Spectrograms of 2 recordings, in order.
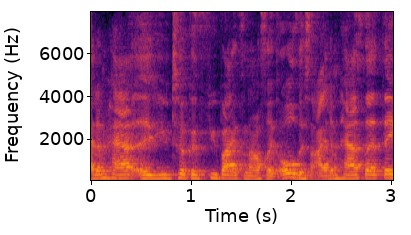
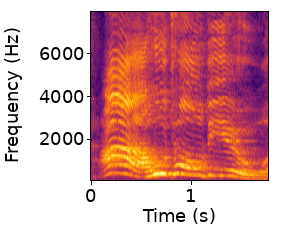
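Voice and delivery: very high, loud, shrill, booming, drawn-out mock rage; 9 semitones higher, 16 dB louder than usual. Acting out how the pizza man reacts when angry: imitating Tony getting pissed off. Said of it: "He gets really pissed off".

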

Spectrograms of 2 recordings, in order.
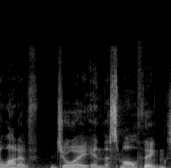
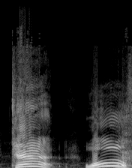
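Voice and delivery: put-on overjoyed exclaiming, very high and very loud; 13 dB louder than usual. Speaker acts out her reaction to each animal on TV, imitating happy excitement. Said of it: "Like so happy about it the whole time".

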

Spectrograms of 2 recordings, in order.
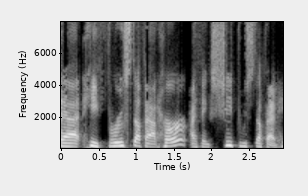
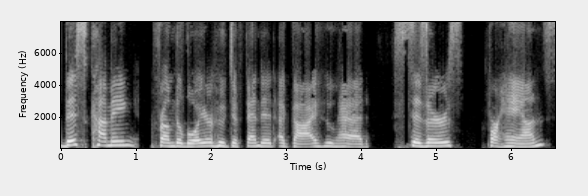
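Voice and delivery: normal talking voice

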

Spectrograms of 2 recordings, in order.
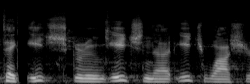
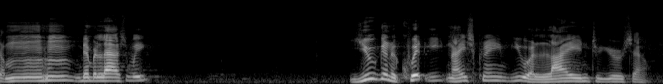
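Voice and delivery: put-on wicked, tempting character voice; 2 semitones higher than usual. Contrasting voices a listener hears, speaking as the devil: devil's voice. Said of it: "the devil's voice".

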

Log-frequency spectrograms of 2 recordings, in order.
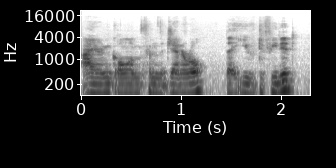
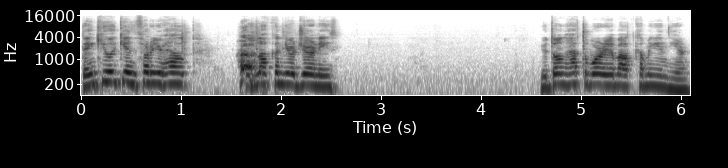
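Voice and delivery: very high royal princess voice; 11 semitones higher than usual. A narrator voices the princess replying to Dallin, princess voice. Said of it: "but in Princess's voice".

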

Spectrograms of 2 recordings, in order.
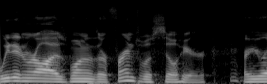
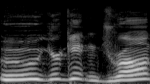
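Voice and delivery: loud, high-pitched, teasing, jeering voice; 8 semitones higher, 8 dB louder than usual. Retelling what the loudmouth kid down the street said, imitating him saying it really loud. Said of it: "like, really loud".

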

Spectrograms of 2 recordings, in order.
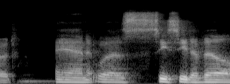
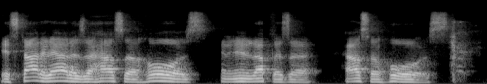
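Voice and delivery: weak, attempted New Jersey accent; 3 semitones higher than usual. Quoting a man with a thick accent, in an attempted new jersey accent. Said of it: "I cannot do a New Jersey accent".

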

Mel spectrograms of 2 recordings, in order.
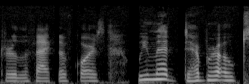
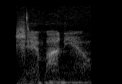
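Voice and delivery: very quiet, breathy, barely audible hushed whisper. Repeating the scolding quietly so the recording isn't cut off: whispering. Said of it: "now I'm whispering".

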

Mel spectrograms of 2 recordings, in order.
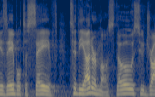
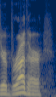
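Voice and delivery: sarcastic, mocking tone, louder; 6 dB louder than usual. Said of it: "I'm adding that in".

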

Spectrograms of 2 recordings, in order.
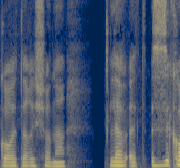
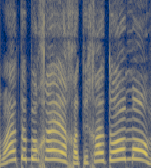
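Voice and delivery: very high screamed outburst; 3 dB louder than usual. Retelling what a mother outside kindergarten screamed at her son, retelling a scream. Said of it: "והיא צעקה".

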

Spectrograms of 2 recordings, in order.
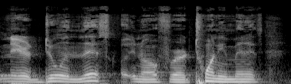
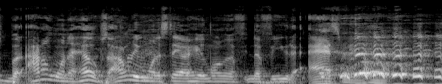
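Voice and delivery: high, laughing mocking whine. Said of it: "You were just kinda like".

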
